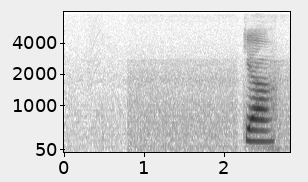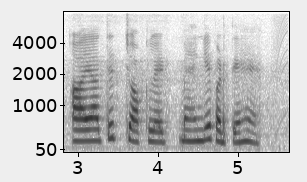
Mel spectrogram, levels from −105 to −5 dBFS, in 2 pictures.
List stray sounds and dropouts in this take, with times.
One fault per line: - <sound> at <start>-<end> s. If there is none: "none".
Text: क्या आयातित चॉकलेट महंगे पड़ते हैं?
none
